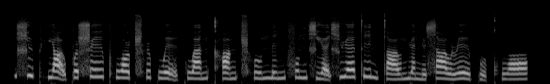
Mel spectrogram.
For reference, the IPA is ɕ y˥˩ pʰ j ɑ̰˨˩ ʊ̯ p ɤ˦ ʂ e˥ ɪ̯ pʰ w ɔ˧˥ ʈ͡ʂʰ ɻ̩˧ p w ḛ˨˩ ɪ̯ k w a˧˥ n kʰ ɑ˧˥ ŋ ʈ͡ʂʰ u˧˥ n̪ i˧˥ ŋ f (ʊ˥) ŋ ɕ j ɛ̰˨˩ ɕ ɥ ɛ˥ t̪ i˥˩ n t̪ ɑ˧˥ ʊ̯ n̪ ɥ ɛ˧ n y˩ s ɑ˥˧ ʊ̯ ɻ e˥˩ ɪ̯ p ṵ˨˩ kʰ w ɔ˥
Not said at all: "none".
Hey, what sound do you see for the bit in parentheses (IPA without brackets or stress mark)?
ʊ˥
